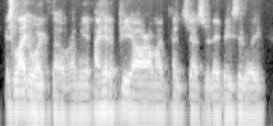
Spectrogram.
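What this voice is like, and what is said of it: Rough, sick-sounding voice. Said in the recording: “my voice is so cool, right? But I'm sick... I sound like a dead seal or like a dying seal, maybe like a dying horse”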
